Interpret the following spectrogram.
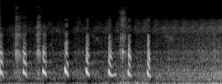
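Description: Hearty laughter: a quick run of short 'ha' bursts, each falling in pitch, about five a second, dying away after about a second and a half. A low car engine rumble comes up near the end.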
